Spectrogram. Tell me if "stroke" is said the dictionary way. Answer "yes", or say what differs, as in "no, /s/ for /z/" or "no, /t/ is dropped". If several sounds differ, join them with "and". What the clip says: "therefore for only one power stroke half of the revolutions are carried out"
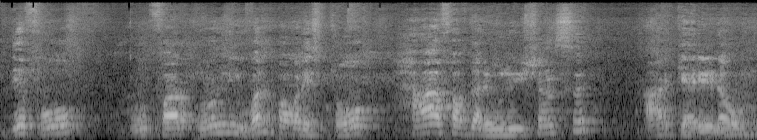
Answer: no, /ɹ/ is dropped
